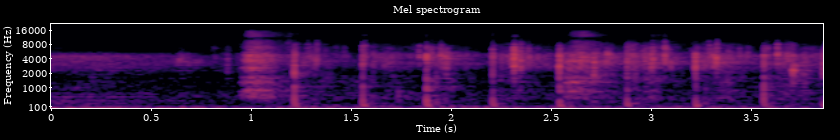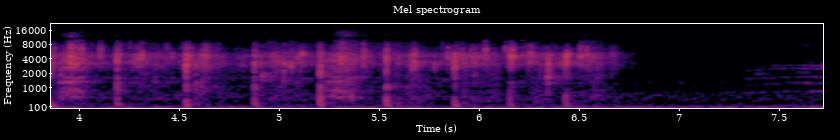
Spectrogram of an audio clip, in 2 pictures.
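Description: Footsteps run quickly across a hard tiled floor.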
